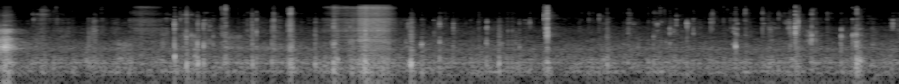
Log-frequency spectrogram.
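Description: A person chewing soft, creamy durian flesh close to the microphone: quiet wet mouth sounds with many small scattered clicks as she bites and chews.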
